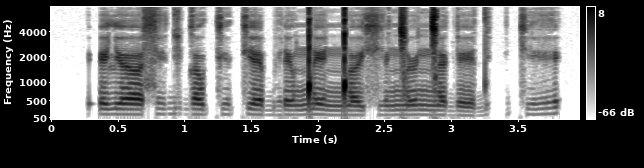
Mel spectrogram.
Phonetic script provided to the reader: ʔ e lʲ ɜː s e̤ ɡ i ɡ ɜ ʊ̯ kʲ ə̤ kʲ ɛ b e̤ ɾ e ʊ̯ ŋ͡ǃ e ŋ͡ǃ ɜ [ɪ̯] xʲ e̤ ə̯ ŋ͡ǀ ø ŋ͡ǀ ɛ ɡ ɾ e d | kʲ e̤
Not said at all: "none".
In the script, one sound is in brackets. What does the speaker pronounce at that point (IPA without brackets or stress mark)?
ɪ̯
